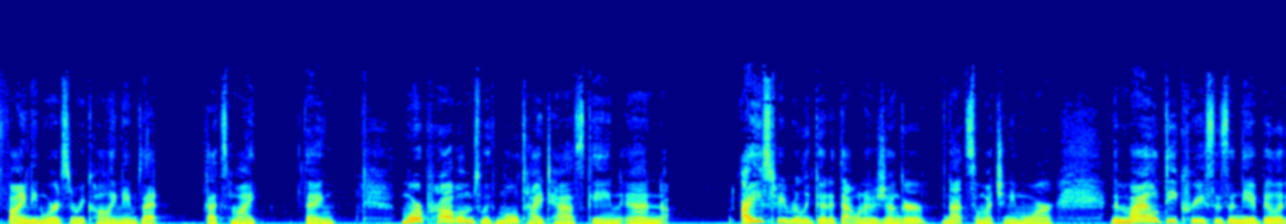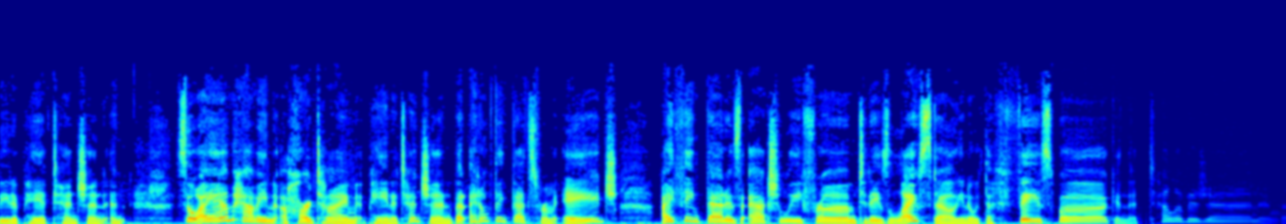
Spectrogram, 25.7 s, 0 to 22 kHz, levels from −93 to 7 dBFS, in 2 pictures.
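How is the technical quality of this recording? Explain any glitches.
The recording has one glitch: truncation distortion on the fade at the very end. From 23.29 s to 25.73 s, as the sound fades out, the tail grows gritty instead of simply getting quieter. The fade was computed with too few bits and no dither, which points to roughly an 11-bit word length. Near the bottom of the fade the waveform collapses into coarse square steps. It is worst from 24.32 s to 25.73 s. Unlike a noise gate's chatter, the roughness follows the falling level itself and worsens steadily as the fade gets quieter.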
